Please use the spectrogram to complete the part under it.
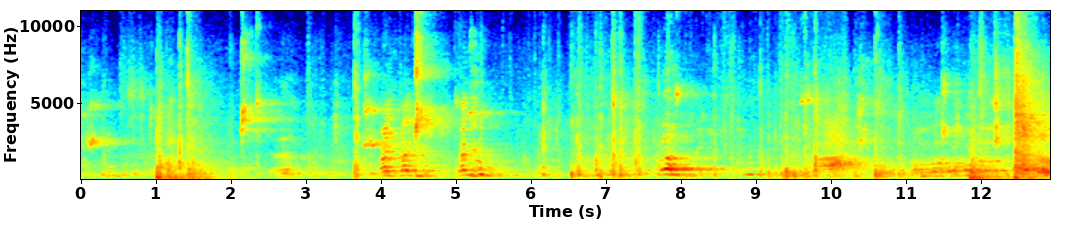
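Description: A ball is kicked hard with a sharp thump in a large echoing hall.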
